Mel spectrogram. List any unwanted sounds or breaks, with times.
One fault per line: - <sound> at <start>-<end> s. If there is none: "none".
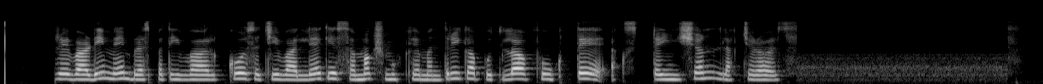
none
